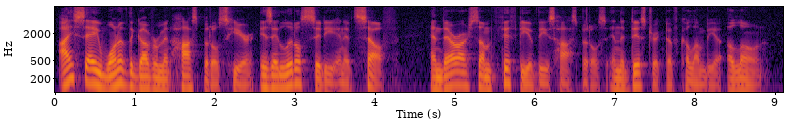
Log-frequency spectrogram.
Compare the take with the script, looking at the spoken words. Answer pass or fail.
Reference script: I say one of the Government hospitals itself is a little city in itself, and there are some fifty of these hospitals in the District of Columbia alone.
fail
